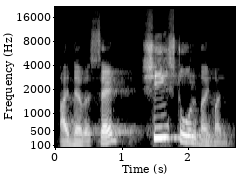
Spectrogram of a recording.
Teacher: I'm putting stress on she which means implying somebody else saying this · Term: sentential stress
